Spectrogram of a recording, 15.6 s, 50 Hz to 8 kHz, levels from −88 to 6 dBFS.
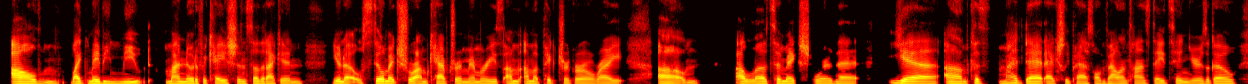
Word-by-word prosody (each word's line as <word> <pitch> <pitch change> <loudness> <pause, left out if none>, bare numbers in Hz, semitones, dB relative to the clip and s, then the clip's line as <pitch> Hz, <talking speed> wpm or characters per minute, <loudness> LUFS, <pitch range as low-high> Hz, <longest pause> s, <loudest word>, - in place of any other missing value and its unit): I'll 170 -1 +7
m 155 -1 -6
like 155 -1 +3
maybe 160 0 +3
mute 145 +3 -2 0.2
my 155 0 +2
notification 150 0 0
so 155 +1 0
that 155 -1 0
I 150 - +2
can, 145 0 -4 0.4
you 170 - +3
know, 140 -2 +2
still 185 +3 +5
make 165 -3 +2
sure 165 - +3
I'm 150 0 +1
capturing 150 -1 -1
memories, 150 +2 -3
I'm 165 +3 0
I'm 165 +1 -1
a 145 - -3
picture 145 -1 -4
girl, 140 0 -2
right, 145 +1 -2 0.4
um, 140 - +1 0.5
I 170 - +4
love 155 +1 +2
to 175 - +3
make 155 -3 +1
sure 150 -1 -3
that 145 0 -1 0.4
Yeah, 170 -5 +5
um, 160 -2 +2
'cause 170 0 -2
my 170 +4 -2
dad 160 -1 +2
actually 150 -1 -3
passed 150 +1 -4
on 140 0 -4
Valentine's 145 0 -3
Day 140 -1 -3
10 140 +1 -5
years 145 +2 -4
ago, 160 0 -1
155 Hz, 175 wpm, -24 LUFS, 145-160 Hz, 0.5 s, I'll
